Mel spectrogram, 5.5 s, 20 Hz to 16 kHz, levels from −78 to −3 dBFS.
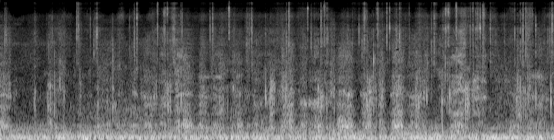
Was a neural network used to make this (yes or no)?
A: yes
